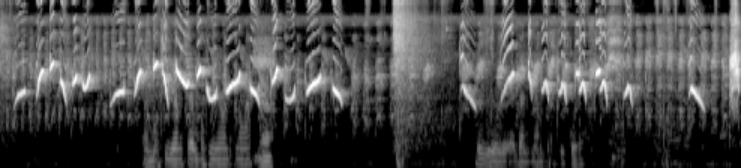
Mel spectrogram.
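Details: Greater green leafbird kept at home, singing hard alongside common iora-type notes: rapid chains of looping whistled notes, a buzzy nasal passage in the middle, and a brief noisy break.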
